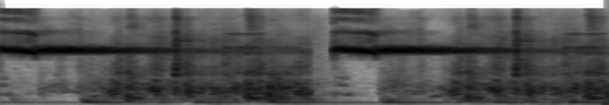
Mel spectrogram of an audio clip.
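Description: A referee's whistle blown twice, two long steady high-pitched blasts of about two seconds each, signalling the start of a timed sit-up test, with thumps and rustling of bodies moving underneath.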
